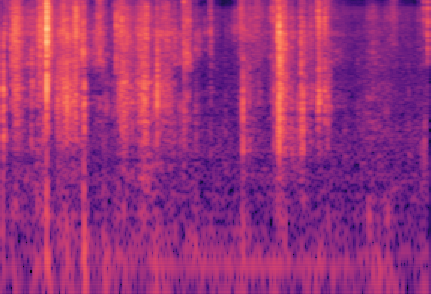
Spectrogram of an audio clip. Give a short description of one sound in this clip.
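Paper money rustles and crinkles in hands.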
